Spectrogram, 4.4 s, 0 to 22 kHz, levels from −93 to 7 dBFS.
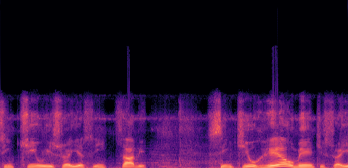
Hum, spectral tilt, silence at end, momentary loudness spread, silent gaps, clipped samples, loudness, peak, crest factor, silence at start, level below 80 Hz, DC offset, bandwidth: none; -6 dB/octave; 0 s; 12 LU; none; under 0.1%; -15 LUFS; 0 dBFS; 14 dB; 0 s; -44 dBFS; under 0.1%; 9.8 kHz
